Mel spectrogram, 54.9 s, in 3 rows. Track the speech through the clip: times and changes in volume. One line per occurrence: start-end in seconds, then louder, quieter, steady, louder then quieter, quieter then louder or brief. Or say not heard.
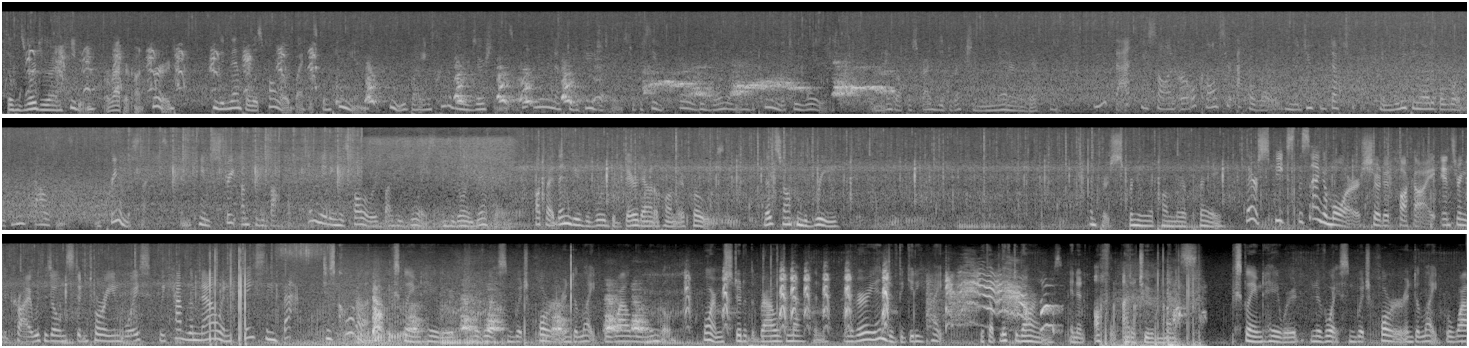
0.1-28.8 quieter then louder
31.9-54.9 steady.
